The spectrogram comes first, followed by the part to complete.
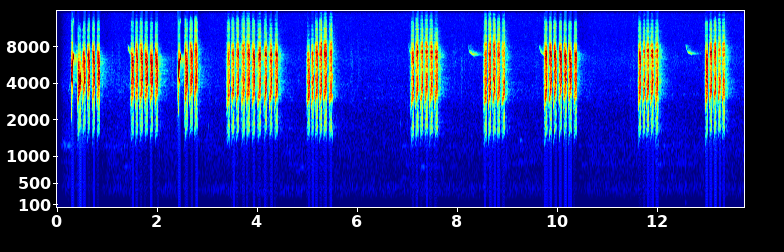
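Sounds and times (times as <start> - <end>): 
great tit Parus major scolding calls: 0.3 - 5.6, 7.1 - 7.7, 8.5 - 9.0, 9.7 - 10.5, 11.6 - 12.1, 13.0 - 13.5.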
